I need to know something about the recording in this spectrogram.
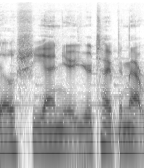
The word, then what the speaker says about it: Oceania: Oceanenia. Oh, it's actually Oceania.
